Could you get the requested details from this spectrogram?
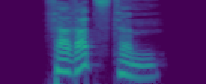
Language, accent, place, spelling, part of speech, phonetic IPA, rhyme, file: German, Germany, Berlin, verratztem, adjective, [fɛɐ̯ˈʁat͡stəm], -at͡stəm, De-verratztem.ogg
- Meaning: strong dative masculine/neuter singular of verratzt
